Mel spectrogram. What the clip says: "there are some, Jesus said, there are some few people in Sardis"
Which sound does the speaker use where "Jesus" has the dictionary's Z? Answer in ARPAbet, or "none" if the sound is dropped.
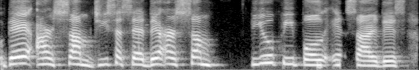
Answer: S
